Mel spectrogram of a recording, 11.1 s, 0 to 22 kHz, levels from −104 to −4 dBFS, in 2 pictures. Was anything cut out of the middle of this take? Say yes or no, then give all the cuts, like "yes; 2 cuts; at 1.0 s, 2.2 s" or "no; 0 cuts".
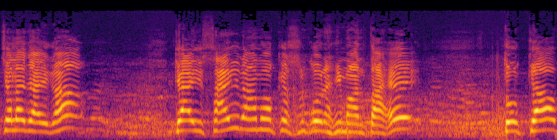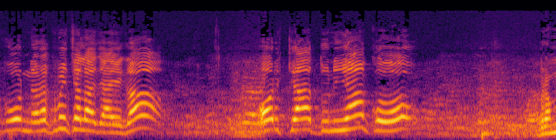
no; 0 cuts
